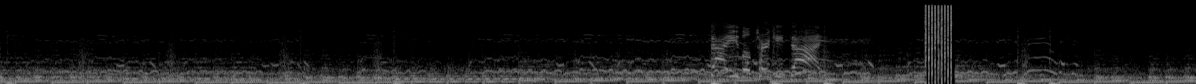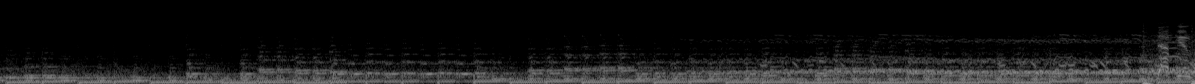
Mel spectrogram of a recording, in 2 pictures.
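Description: From 9.25 to 9.55 s the audio is replaced by loud, chattering static: a compressed stream played as audio. Undecoded AC-3 data is read as ordinary samples, giving 5.33 ms noise bursts at 31.25 Hz, which fits a 256 kbps stream.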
